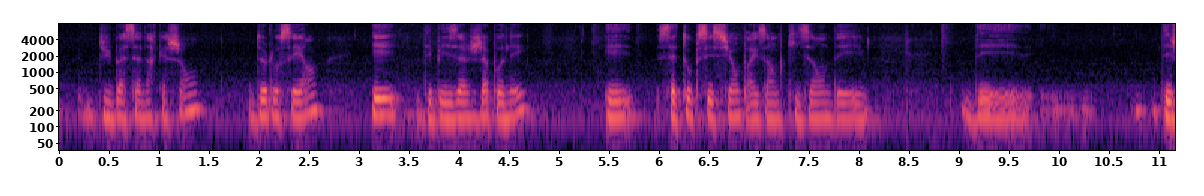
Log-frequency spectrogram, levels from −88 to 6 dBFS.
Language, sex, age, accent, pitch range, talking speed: French, female, 50-69, French, 145-175 Hz, 100 wpm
